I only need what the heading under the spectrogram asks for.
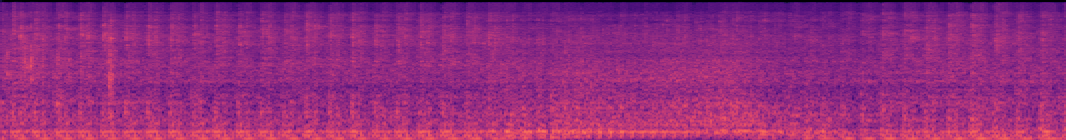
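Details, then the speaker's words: Car after a crank sensor replacement. It revs up, then drops back to a slightly lumpy but steady idle without cutting out. Not yet confirmed fixed, but improved. "The car does rev and comes back down and doesn't cut off. So, I'm not gonna say we're fixed, but steps in the right direction at least."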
